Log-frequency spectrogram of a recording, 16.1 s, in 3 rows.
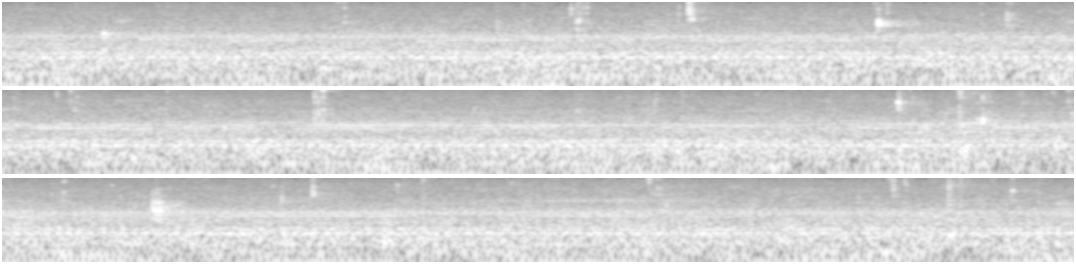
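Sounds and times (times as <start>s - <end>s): steady low hum: 0.0s - 16.0s
person chewing wetly: 0.4s - 7.3s, 9.7s - 11.2s, 12.0s - 13.0s, 13.7s - 14.3s, 15.1s - 16.0s.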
